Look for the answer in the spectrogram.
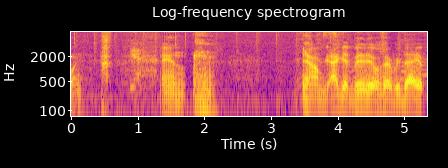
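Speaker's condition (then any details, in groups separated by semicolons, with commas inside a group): ALS; affects neck and throat; struggles with small tasks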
